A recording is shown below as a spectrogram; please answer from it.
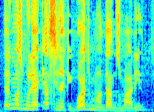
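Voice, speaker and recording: A man's voice: high-pitched, animated, very fast, bright, forceful tone. A young man with a Brazilian Portuguese accent preaching a sermon as pastor, telling a story with rhythmic repetition and speaking straight to the congregation. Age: young adult. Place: church hall. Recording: long hall reverb with music behind.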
